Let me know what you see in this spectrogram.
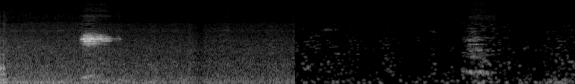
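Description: AAC frame loss with concealment first appears at 1.93 to 2.04 s. About 85 ms of audio goes missing, which fits two lost frames. The decoder patches the gap from the last good spectrum with scrambled phase, so it sounds like a brief smeared, noisy, phasey blur.

Overdone noise removal runs from 2.95 s to the end of the speech. The room noise sits about 13 dB below the voice. The suppressor pulls any band near its noise estimate far down, so the background drops and breaks up into twinkling specks.

A second AAC frame loss with concealment occurs at 5.39 to 5.45 s. This gap is about 43 ms long, consistent with a single lost frame. It is filled by the same spectral guesswork and heard as another short smeared, phasey patch inside the over-processed stretch.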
